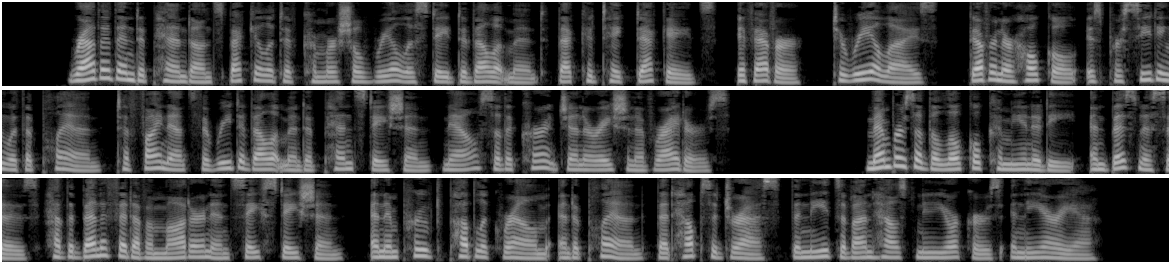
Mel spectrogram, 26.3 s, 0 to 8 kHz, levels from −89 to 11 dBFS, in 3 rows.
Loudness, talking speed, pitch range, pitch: -25 LUFS, 165 wpm, 160-200 Hz, 180 Hz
